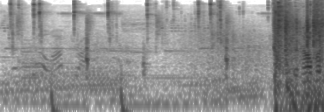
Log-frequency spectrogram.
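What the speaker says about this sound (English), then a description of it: "I'm getting sniped at, I saw a laser." Gunfire in the Warzone video game: a few sharp low-heavy shots spaced through the clip, then a loud dense burst of fire near the end, with game effects and background speech.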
